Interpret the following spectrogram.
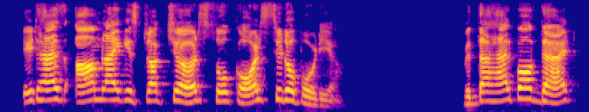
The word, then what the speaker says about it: pseudopodia: Be careful about the spelling because P is silent. We read it pseudopodia.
